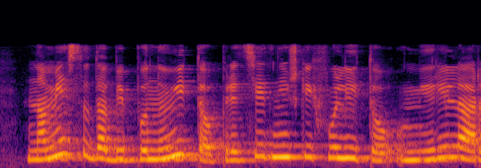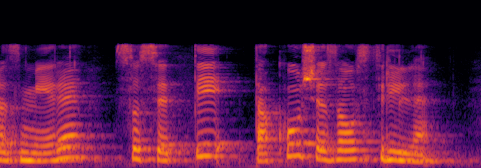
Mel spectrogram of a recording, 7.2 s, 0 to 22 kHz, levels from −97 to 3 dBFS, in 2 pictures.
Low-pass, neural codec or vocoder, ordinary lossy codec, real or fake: 7.2 kHz; none; none; real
